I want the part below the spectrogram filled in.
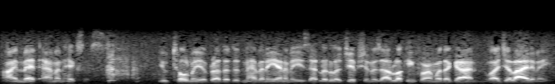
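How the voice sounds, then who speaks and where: An actor playing a tough, sardonic American insurance investigator, wry and blunt, in a vintage radio detective drama. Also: male voice, low-pitched, quick pace, lightly acted. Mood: bitter, blunt. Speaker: lead detective and narrator. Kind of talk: 1950s radio detective acting. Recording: muffled, hissy old radio recording.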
